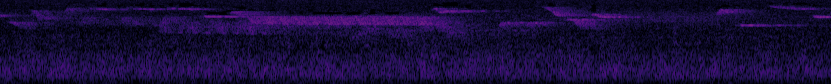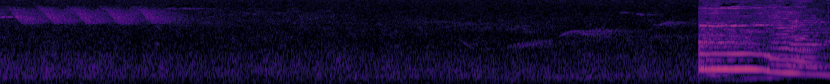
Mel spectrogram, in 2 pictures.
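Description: Steady outdoor background noise of a garden, with faint high chirps; a voice breaks in near the end.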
